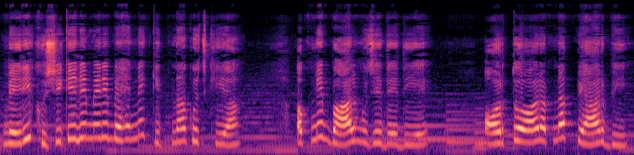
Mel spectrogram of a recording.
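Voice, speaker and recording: Woman acting a high-voiced, emotional young bride. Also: normal speed, soft background music, lightly acted. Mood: shocked, remorseful. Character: vain, emotional young bride-to-be daughter, later remorseful.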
